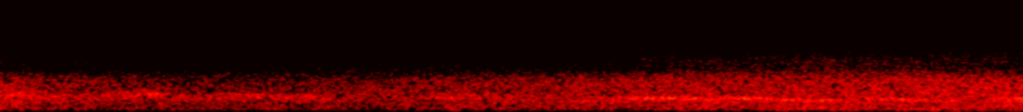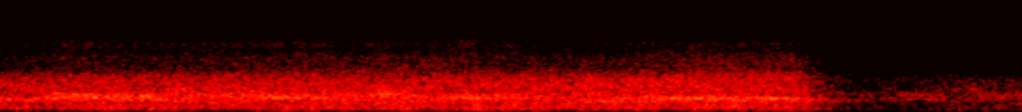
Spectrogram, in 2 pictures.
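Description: Wind rushes past during a fast glide through the air.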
